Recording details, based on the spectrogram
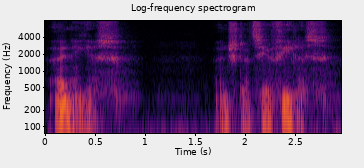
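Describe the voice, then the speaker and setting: An actor playing a grave, wary admiral with measured, weighty delivery in a German radio play. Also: male voice, extremely low pitch. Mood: grave warning.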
